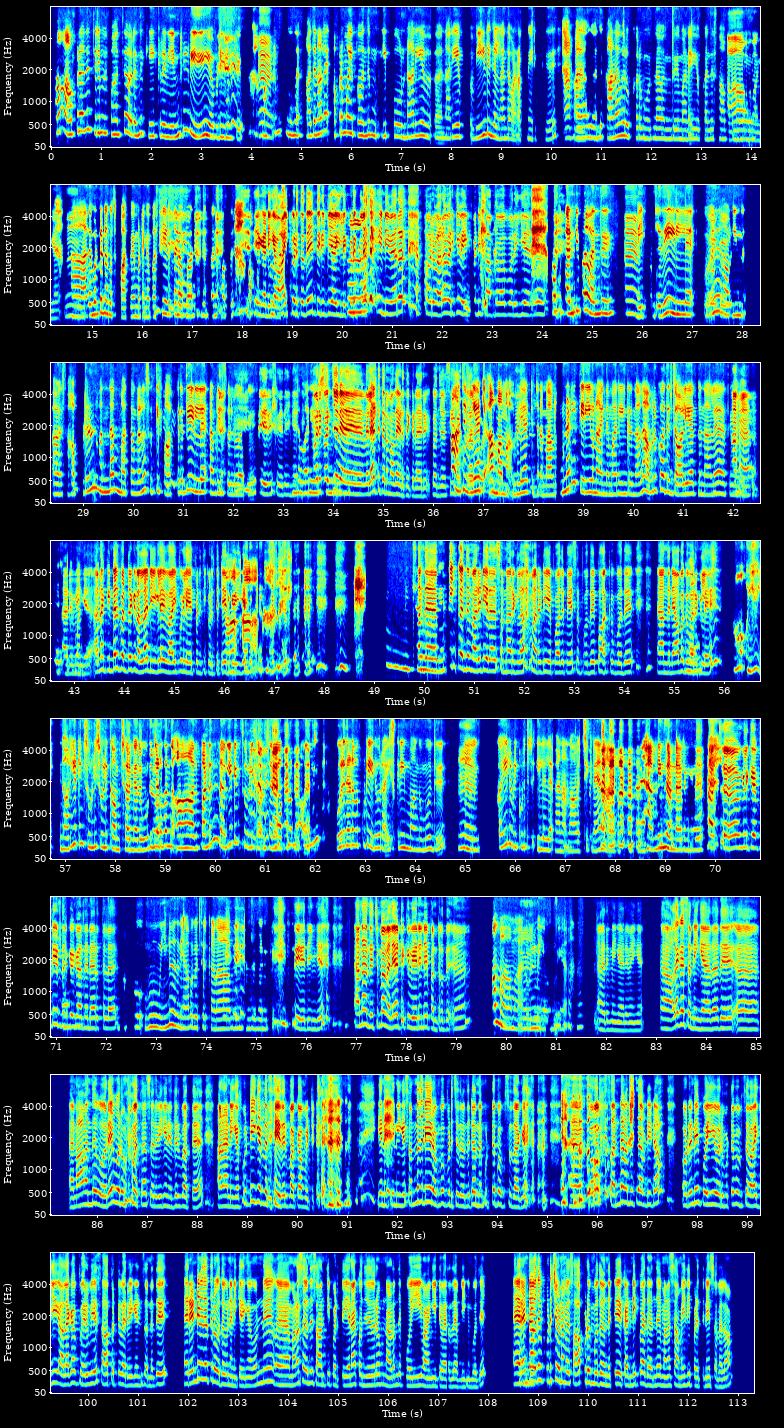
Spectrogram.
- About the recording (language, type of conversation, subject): Tamil, podcast, உங்களுக்கு ஆறுதல் தரும் உணவு எது, அது ஏன் உங்களுக்கு ஆறுதலாக இருக்கிறது?
- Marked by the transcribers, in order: chuckle; laugh; static; other background noise; chuckle; laughing while speaking: "ஏங்க நீங்க வாங்கி குடுத்ததே, திருப்பி … சாப்டவா போறீங்க, அ?"; distorted speech; laugh; laughing while speaking: "அப்ப கண்டிப்பா வந்து, வெயிட் பண்றதே … சுத்தி பாக்கறதே இல்ல!"; "சாப்படுறதுன்னு" said as "சாப்படுறன்னு"; laughing while speaking: "சரி சரிங்க"; in English: "சீரியஸாலாம்"; in English: "ஜாலியா"; other noise; laughing while speaking: "ஆனா, கிண்டல் பண்றதுக்கு நல்லா நீங்களே வாய்ப்புகள ஏற்படுத்தி குடுத்துட்டே இருக்குறீங்க"; laughing while speaking: "ஆ ஆ. ம் நிச்சயமாங்க"; in English: "புட்டிங்க்கு"; laughing while speaking: "மறுபடியும் ஏதாவது சொன்னாருங்களா? மறுபடியும் எப்போவாது பேசம்போது! பாக்கும்போது! அ அந்த ஞாபகம் வருங்களே!"; in English: "டைம்"; laughing while speaking: "அச்சச்சோ"; in English: "டைம்"; laugh; in English: "ஐஸ்கிரீம்"; tapping; laughing while speaking: "அச்சோ! உங்களுக்கு எப்படி இருந்திருக்குங்க அந்த நேரத்தல?"; laughing while speaking: "அப்டின்னு சொன்னாருங்க"; laughing while speaking: "சரிங்க. ஆனா, அது சும்மா விளையாட்டுக்கு வேணுன்னே பண்றது! அ?"; laugh; laughing while speaking: "ஒரே ஒரு உணவ தான்"; chuckle; laughing while speaking: "ஃபுட்டிங்கிறத நான் எதிர்பாக்காம விட்டுட்டேன்"; in English: "ஃபுட்டிங்கிறத"; laugh; laughing while speaking: "முட்டை பப்ஸு தாங்க. அ இப்போ … சாப்பிட்டு வருவீங்கன்னு சொன்னது"; laugh; "பொறுமையா" said as "பெருமையா"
